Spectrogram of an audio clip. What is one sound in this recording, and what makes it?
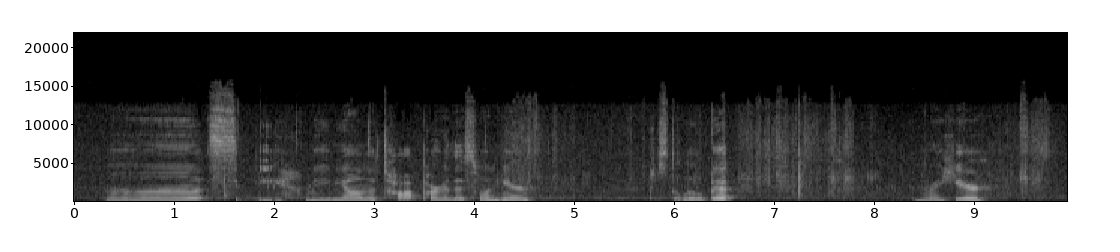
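A paintbrush softly swishes across paper.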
